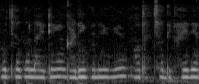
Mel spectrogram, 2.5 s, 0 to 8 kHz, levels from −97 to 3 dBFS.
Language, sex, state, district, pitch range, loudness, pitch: Hindi, female, Uttar Pradesh, Budaun, 255-260 Hz, -43 LUFS, 255 Hz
